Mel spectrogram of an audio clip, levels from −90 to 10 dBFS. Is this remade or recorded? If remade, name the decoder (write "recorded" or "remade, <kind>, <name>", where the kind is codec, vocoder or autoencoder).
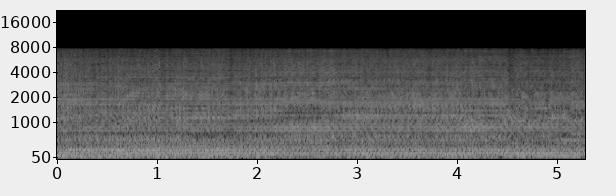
remade, vocoder, HiFi-GAN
